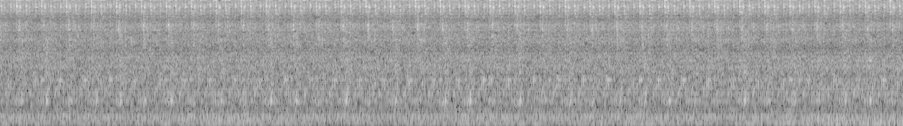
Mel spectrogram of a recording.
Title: Engine knock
